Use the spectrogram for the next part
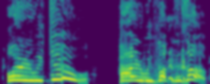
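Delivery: high, loud panicked server; a shrill, drawn-out server panicking over a botched order. Retold or imitated. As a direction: shriek it high and slow, like the whole order is ruined.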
